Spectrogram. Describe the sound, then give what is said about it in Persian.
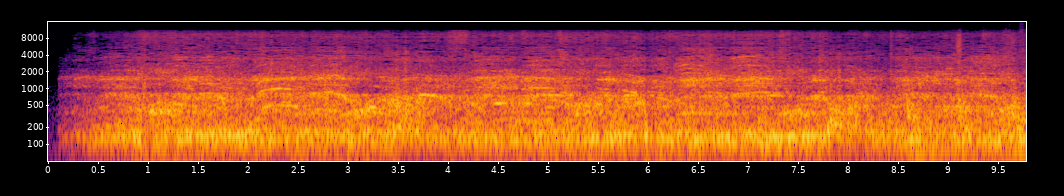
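A large crowd of protesters in Iran shouts anti-government slogans together during protests over the collapse of the national currency, a dense and loud roar of many voices that holds steady without a break from start to finish. “در برخی از ویدیوهای منتشر شده در شبکه‌های اجتماعی معترضان شعارهای علیه حکومت سر دادند.”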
